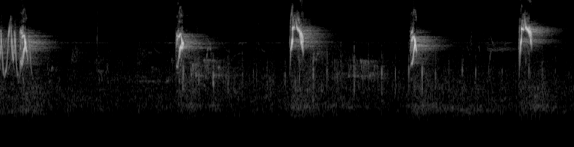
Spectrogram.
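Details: Song of an eastern yellow wagtail on the Shimo-Sarobetsu plain nature trail in Hokkaido, Japan: brief sharp, slightly buzzy high notes, single or doubled, repeated about every one and a half seconds in a quiet setting.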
